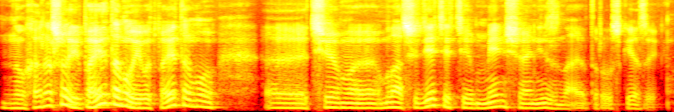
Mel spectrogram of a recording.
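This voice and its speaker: Middle-aged male host, husky voice, mid pitch, thoughtful unhurried questioner. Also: a bit bright. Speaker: podcast host, father. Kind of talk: casual family conversation.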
